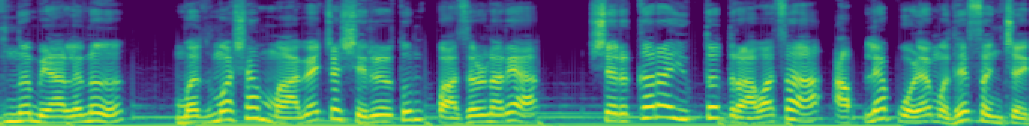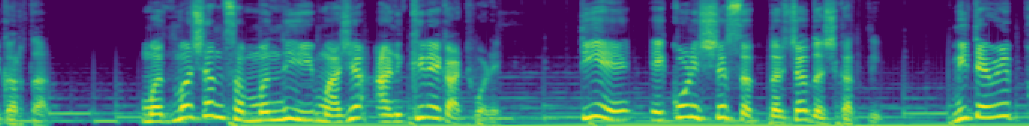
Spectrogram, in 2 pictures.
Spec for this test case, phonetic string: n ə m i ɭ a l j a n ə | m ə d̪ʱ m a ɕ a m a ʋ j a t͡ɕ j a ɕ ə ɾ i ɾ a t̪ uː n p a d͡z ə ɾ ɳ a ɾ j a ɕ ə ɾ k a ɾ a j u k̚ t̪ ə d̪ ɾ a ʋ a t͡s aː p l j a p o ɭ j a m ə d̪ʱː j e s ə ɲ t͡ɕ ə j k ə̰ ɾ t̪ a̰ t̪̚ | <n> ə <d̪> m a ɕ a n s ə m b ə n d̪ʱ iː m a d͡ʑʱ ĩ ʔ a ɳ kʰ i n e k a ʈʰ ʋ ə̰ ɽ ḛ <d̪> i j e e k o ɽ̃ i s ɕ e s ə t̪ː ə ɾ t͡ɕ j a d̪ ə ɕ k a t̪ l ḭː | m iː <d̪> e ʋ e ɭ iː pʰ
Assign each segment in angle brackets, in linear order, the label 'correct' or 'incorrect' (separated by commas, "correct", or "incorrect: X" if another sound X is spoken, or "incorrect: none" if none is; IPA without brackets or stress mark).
incorrect: m, correct, incorrect: t̪, incorrect: t̪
